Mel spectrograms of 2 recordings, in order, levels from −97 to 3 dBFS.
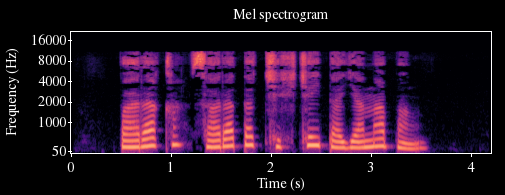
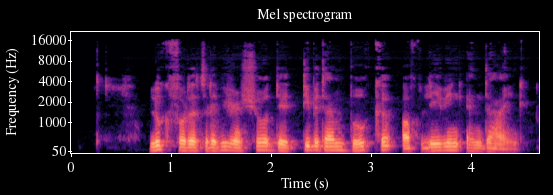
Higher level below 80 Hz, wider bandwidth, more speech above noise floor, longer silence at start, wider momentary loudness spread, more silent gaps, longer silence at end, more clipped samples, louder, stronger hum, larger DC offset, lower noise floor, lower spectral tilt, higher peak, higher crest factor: about the same, -62 dBFS vs -60 dBFS; second, 11.5 kHz vs 16.5 kHz; first, 58 dB vs 32 dB; second, 0.5 s vs 0.8 s; about the same, 7 LU vs 5 LU; neither; first, 0.65 s vs 0.2 s; neither; about the same, -20 LUFS vs -20 LUFS; neither; neither; first, -78 dBFS vs -51 dBFS; second, -4 dB/octave vs -7.5 dB/octave; about the same, -4 dBFS vs -2 dBFS; about the same, 16 dB vs 18 dB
